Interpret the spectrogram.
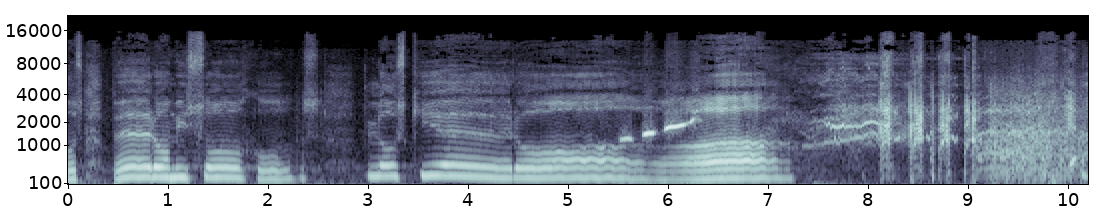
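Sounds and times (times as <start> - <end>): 
speech: 0.0 - 7.4
person whistling a short wavering tune with an upward slide: 5.5 - 6.4
breathy snickering laughter: 7.4 - 10.1.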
